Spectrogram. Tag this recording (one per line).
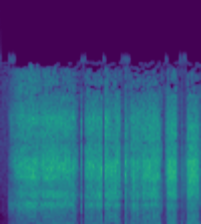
shoe
creepy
